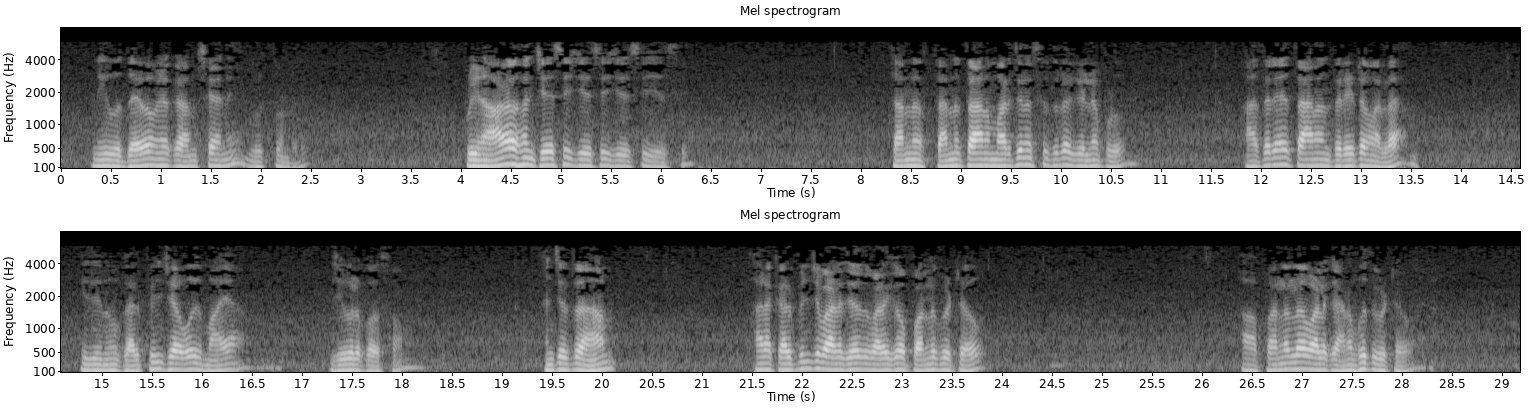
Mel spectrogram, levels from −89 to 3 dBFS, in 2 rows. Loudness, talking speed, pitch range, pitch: -18 LUFS, 85 wpm, 120-140 Hz, 130 Hz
